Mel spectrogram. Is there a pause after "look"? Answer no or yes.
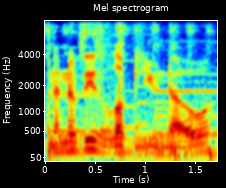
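no. It runs on with no pause after look. The speaker calls it wrong. "they didn't hit the comma"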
